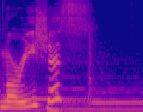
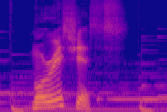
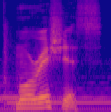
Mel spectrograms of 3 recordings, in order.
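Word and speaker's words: Mauritius: that I'm so sorry how is it pronounced let's see Wikipedia morius morius wow I'm so sorry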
